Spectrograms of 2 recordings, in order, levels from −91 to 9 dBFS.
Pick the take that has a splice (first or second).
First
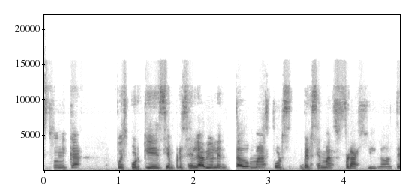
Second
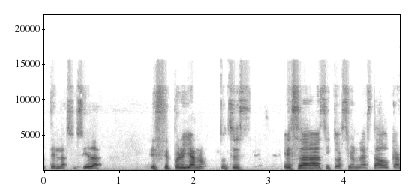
second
